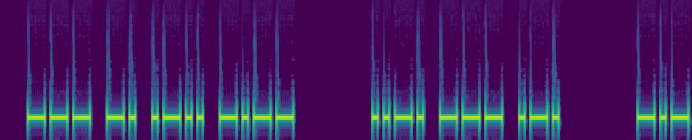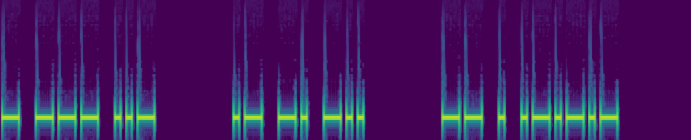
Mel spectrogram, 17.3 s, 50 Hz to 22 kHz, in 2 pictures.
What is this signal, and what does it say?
Morse code, heard as a keyed tone, about 17 wpm, 700 Hz. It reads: ONLY FOR YOU AND ME.
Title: 2x Word-Spacing - Sentences from Top 500 Words - 17wpm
